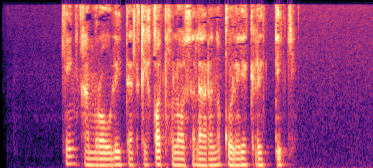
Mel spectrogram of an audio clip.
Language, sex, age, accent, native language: Uzbek, male, 18-24, Toshkent shahri, Uzbek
